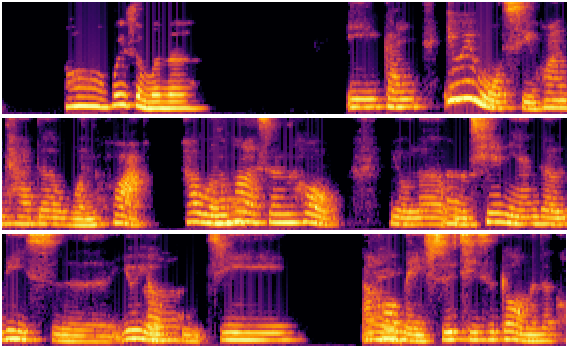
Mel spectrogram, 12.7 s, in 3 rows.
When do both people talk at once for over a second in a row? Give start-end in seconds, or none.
none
